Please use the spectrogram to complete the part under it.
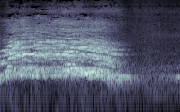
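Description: A group of children sing together loudly and close by.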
